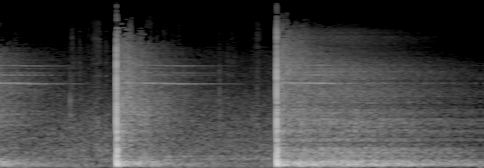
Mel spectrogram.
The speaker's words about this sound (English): But then we went into the corner of the room, and I got elevated on the bleachers, and I had my microphone above the ball, and the guy slammed the ball on the ground, and then as the ball was coming up to my microphone, you hear the ping.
